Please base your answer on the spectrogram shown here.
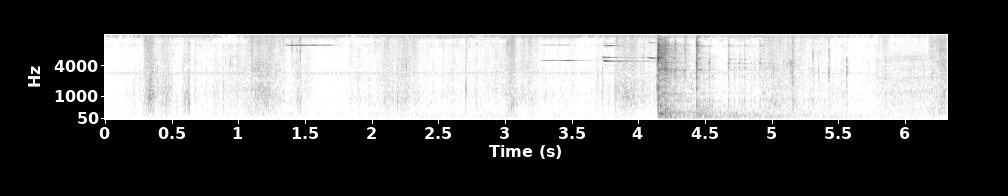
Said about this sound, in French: Ça y est, tu m'as ouvert la porte.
